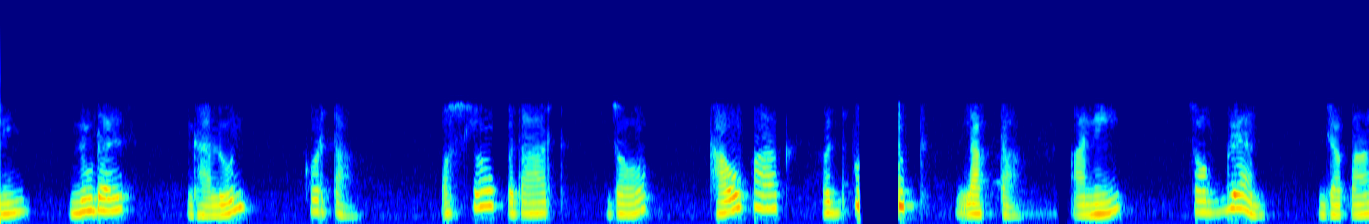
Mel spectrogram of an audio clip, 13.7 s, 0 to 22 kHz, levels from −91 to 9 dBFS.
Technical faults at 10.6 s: AMR narrowband mobile codec

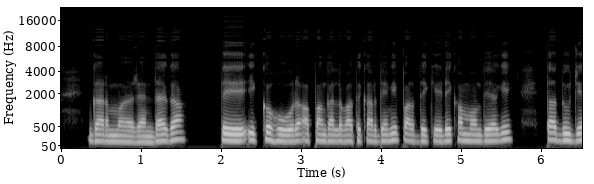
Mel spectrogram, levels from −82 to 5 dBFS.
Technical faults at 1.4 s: imaging from linear upsampling

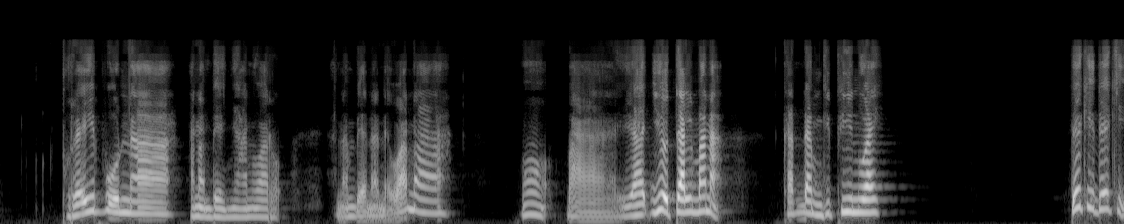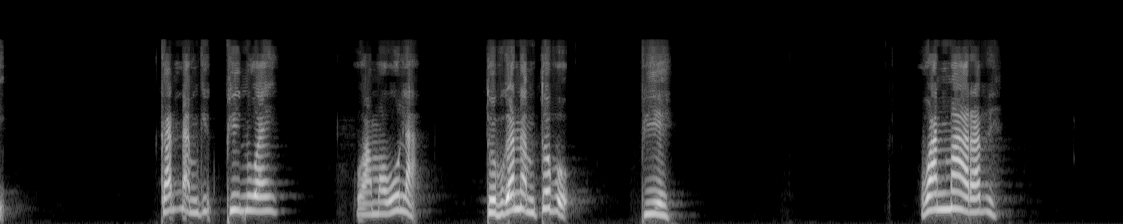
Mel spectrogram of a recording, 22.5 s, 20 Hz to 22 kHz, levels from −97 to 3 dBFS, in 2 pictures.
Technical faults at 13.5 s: Nellymoser compression; pre-echo

